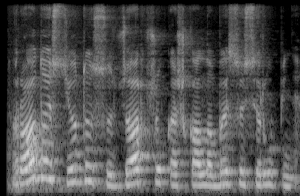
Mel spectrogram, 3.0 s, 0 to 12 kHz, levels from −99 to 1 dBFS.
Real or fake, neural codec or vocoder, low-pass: real; none; 10.8 kHz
